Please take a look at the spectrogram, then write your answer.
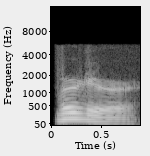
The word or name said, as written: verderer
